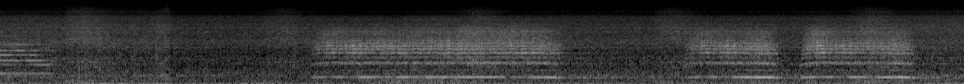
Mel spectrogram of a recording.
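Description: Single-chime steam whistle of a Union Pacific 0-6-0 locomotive in Trainz 2019, sounding in two long blasts over a steady background hiss, the second split into two close pulls.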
